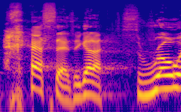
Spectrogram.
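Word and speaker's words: chesed (חסד): And chesed, when you pronounce it, actually that H has kind of a guttural sound to it. So it's like chesed.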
